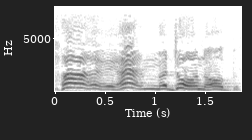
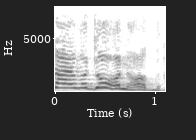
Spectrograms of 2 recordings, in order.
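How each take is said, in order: First: Slow, mock-tearful "I am a doorknob"; hammed-up tearful method acting. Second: Said in the usual way. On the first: Shown as a demonstration. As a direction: overplay the doorknob with a mock sob. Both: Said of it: "Imagine that you are a doorknob".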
